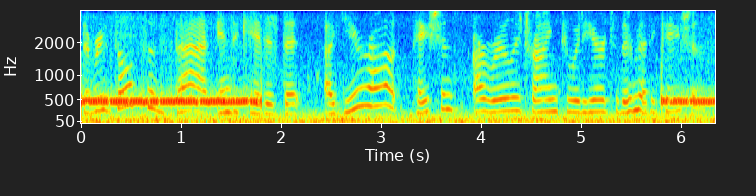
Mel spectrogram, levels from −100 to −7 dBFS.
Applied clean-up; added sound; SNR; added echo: none; Telephone; -5 dB; none.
